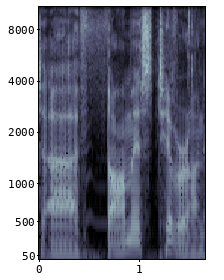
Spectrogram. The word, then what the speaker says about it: Thomas Tiveron: We are joined by my guest, Thomas Tiveron. Am I saying that right? – That's 100% correct. It is Thomas Tiveron.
